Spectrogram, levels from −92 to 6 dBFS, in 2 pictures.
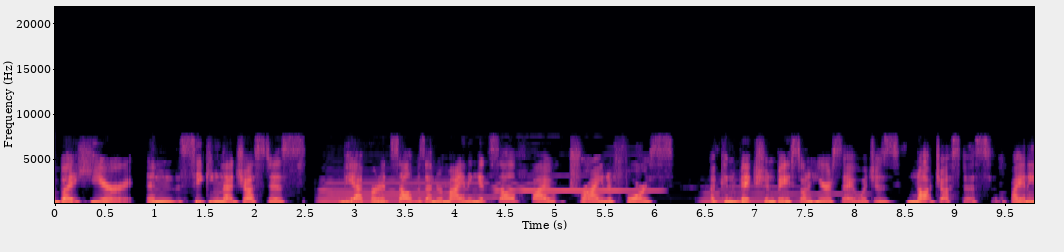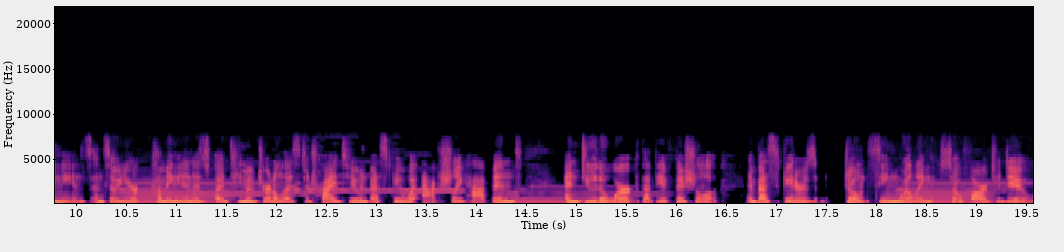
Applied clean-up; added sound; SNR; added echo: classical method Wiener filter.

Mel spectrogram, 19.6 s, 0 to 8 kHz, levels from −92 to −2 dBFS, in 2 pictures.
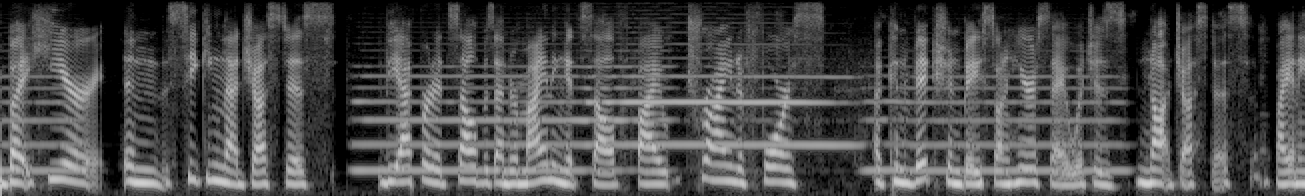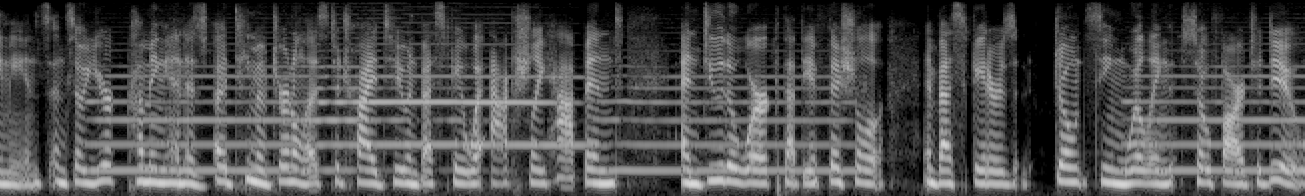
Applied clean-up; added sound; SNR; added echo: none; Wind instrument, woodwind instrument; 11 dB; none.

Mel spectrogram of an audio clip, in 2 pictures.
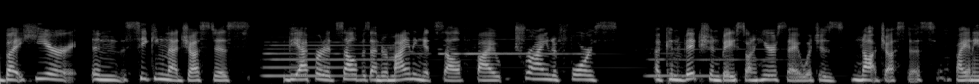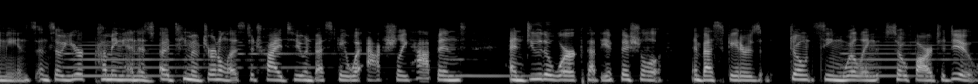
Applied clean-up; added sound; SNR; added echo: classical method spectral subtraction.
